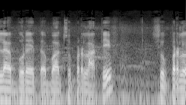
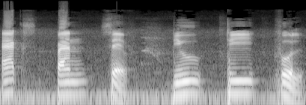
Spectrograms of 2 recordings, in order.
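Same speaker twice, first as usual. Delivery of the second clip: each word stretched very slowly syllable by syllable, higher; slow finger-counting demo; counted out by syllable; 8 semitones higher, 4 dB louder, much slower than usual. Shown as a demonstration. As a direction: tap out every syllable as you say it. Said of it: "dia keluar semua lima jari".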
